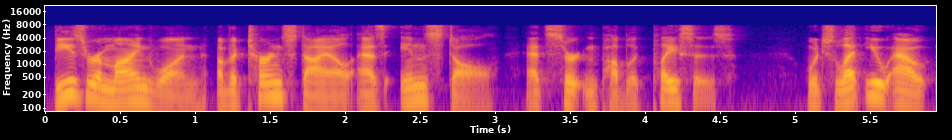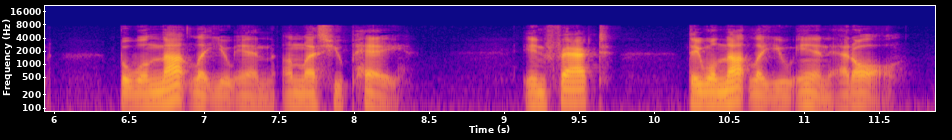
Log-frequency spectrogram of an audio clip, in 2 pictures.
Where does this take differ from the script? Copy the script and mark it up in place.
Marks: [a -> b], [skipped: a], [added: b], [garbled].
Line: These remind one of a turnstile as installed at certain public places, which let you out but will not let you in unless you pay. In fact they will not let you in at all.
These remind one of a turnstile as [installed -> install] at certain public places, which let you out but will not let you in unless you pay. In fact they will not let you in at all.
